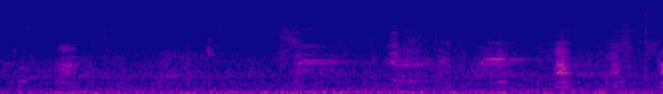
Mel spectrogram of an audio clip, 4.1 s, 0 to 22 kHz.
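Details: Eight-week-old Samoyed puppies from a Rhodes x Azure litter born 10 January 2015 give soft, high whimpers and short yips in scattered bursts, about one every second or two, over a low steady background rumble.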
